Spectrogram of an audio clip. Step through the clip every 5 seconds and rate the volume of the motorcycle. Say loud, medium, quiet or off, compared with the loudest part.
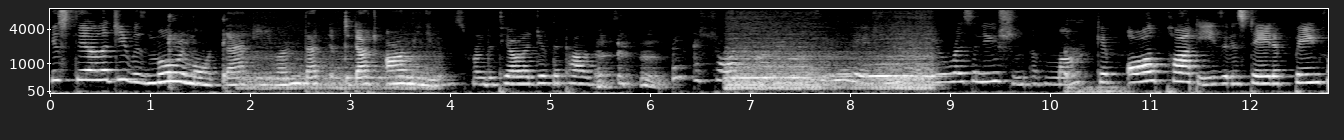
medium, loud, off.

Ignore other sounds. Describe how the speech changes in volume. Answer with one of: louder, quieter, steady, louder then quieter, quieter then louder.
quieter then louder.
